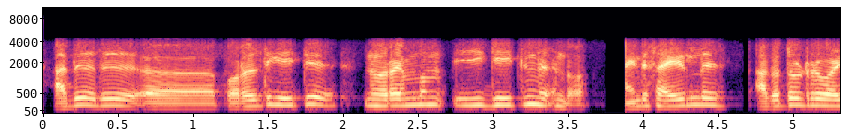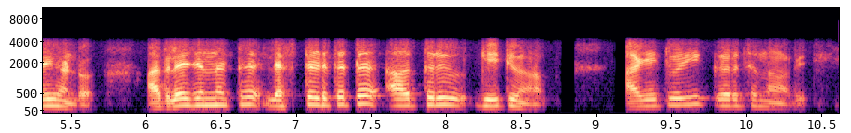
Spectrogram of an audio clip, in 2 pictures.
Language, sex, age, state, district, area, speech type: Malayalam, male, 18-30, Kerala, Idukki, rural, conversation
